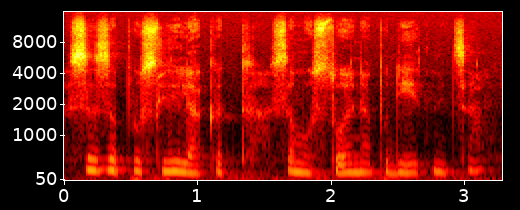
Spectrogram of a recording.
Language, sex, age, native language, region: Slovenian, female, 60+, Slovenian, Gorenjska region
